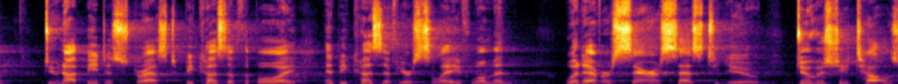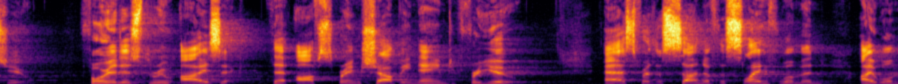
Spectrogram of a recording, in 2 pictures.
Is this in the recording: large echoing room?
yes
